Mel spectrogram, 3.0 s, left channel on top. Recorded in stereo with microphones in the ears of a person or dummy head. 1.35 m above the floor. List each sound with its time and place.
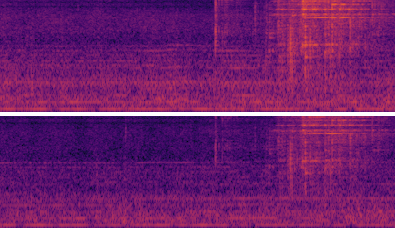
1.6 s keys jangling: 45° left (ahead or behind), 1.5 m; by 2.9 s 20° left (ahead or behind), 3 m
